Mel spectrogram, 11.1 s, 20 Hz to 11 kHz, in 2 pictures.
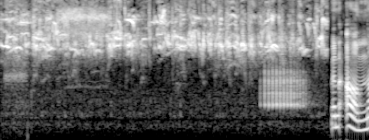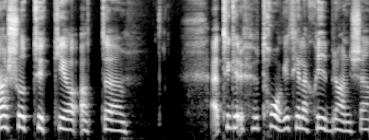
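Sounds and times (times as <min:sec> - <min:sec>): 
dense chorus of birds chirping and singing: 0:00.0 - 0:05.0
speech: 0:05.0 - 0:07.6, 0:08.7 - 0:11.0.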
